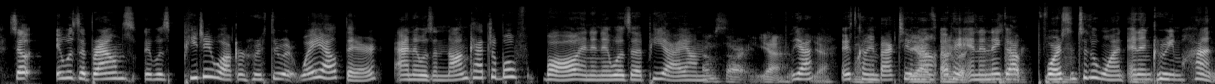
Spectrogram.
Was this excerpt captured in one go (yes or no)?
no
